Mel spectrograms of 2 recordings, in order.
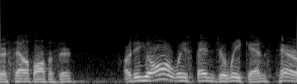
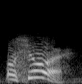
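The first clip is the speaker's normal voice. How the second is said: eager; 9 semitones higher than usual. Acted. Eager reply to lawyer offer.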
